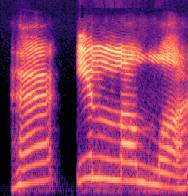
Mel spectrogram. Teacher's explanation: Jadi tidak jadi mad, la-nya tidak jadi panjang, langsung diidghamkan ke huruf lam, langsung ditasdidkan ke huruf lam di lafaz Allah. Maka dibaca tafkhim atau tebal karena sebelumnya ada huruf yang berharokat fathah ya, maka dibaca tebal. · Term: iltiqo ussakinain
